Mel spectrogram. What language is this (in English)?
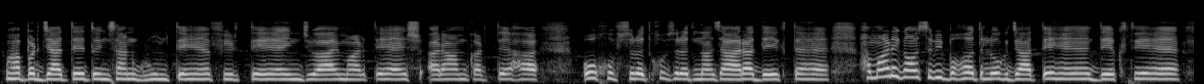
Urdu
